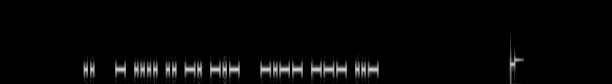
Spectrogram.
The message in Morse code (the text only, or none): I THINK YOU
